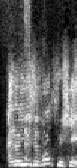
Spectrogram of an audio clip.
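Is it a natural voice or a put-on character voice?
natural. It is said in his natural voice.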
